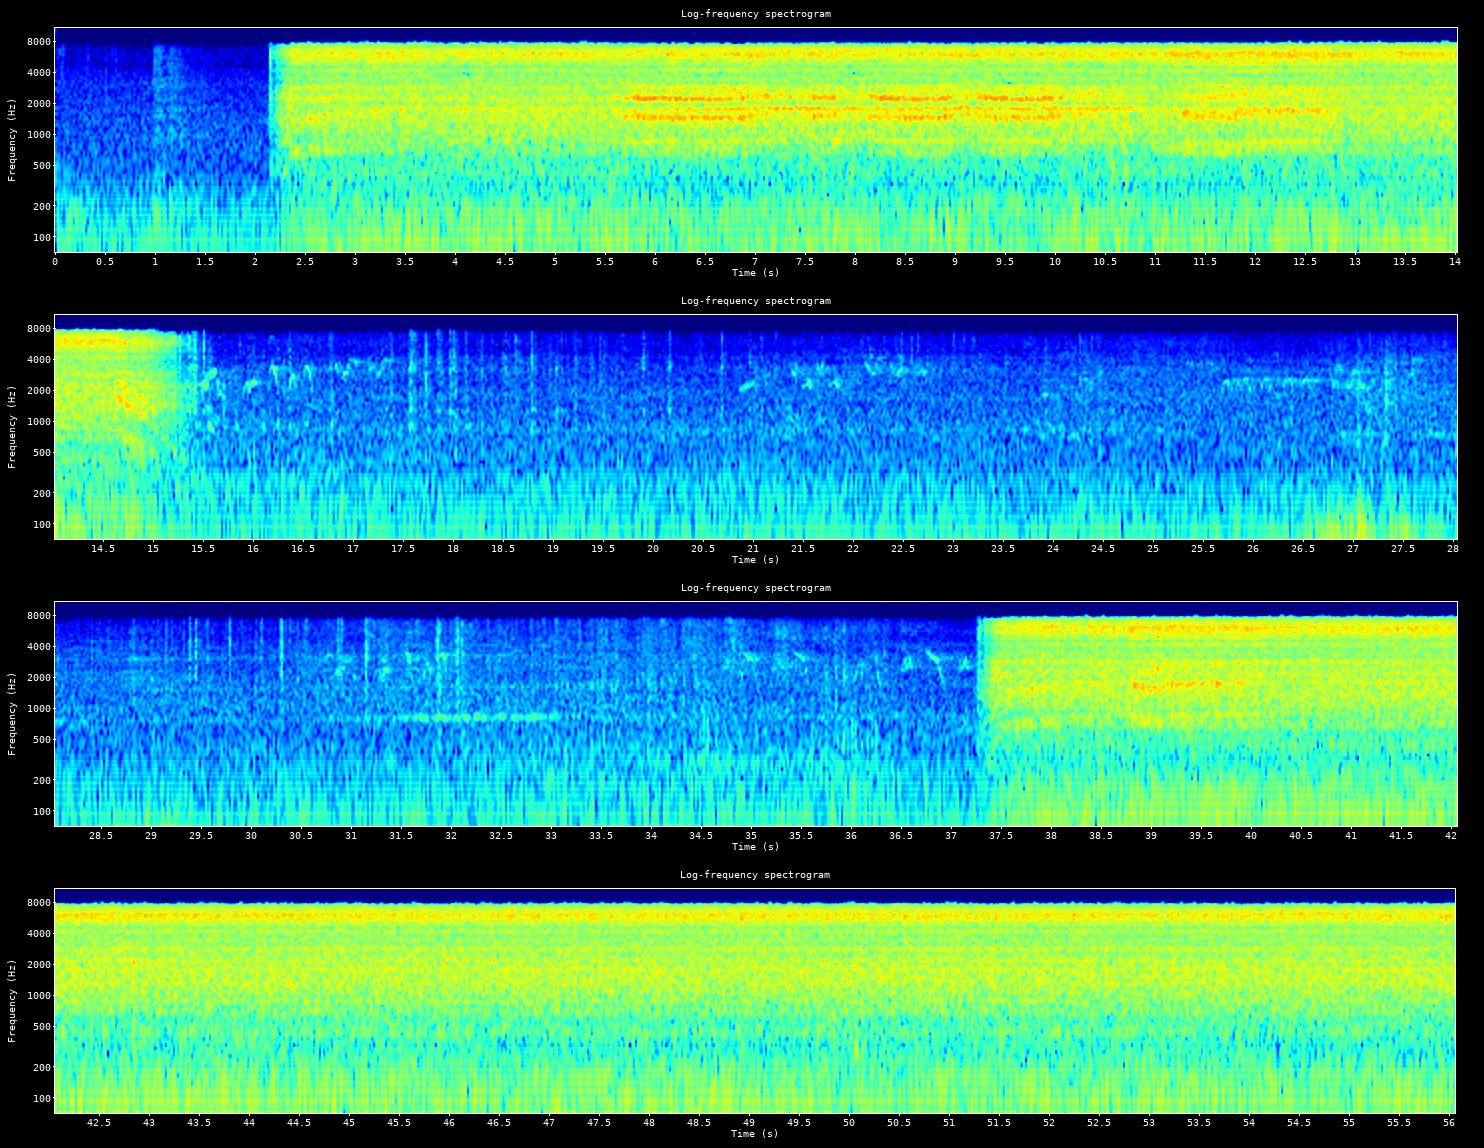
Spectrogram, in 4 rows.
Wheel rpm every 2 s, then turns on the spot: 0, 150, 230, 220, 220, 220, 230, 110, 0, 0, 0, 0, 0, 0, 0, 0, 0, 0, 30, 220, 230, 240, 230, 230, 230, 230, 230, 230.
none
